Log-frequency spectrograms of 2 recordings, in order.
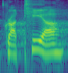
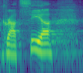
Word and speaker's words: Gratia: And as just discovered from the audio recording, we are in a series entitled Sola Gratia, or can be pronounced Grazia, Grace Alone.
